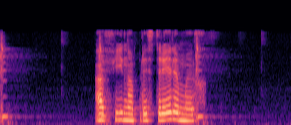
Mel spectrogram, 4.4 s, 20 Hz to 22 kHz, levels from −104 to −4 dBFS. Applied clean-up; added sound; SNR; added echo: none; Guitar; 15 dB; none.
